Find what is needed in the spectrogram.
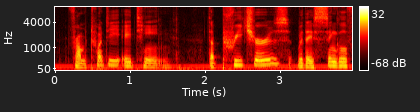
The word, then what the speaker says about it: Preatures: Coming up now, Yumi Zuma, The Preachers, spelled like creatures but with a P, and this one from Scottish band Travis, from their 2007 The Boy With No Name album.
